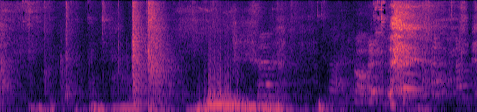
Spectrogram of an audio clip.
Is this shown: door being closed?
yes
